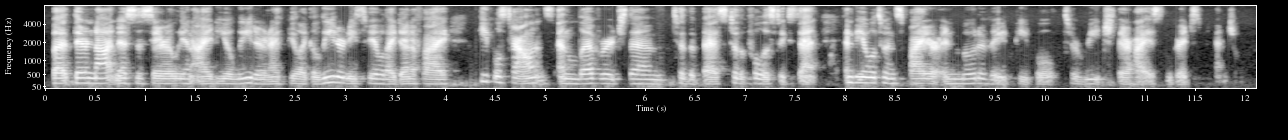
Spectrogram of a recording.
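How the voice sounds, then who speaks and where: Very creaky-voiced woman on a panel. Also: on the low side, little pitch movement, fast talker, few pauses, highs cut off, a little hiss or hum. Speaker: panelist, corporate leader. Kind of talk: thoughtful panel talk.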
